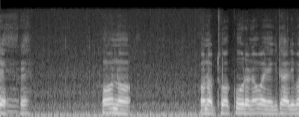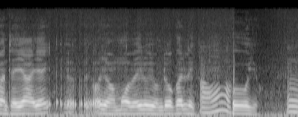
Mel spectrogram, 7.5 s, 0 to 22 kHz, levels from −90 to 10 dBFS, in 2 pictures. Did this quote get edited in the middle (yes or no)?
yes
